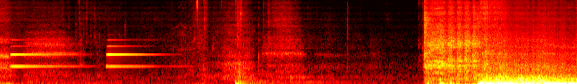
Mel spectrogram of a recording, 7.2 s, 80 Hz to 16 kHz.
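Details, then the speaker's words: 1951 International rat rod with a 4Runner cab, first start after extensive rewiring. A couple of chimes, then a quick crank that fires and settles into a strong, steady idle: a normal start. "Alright. She's alive. Awesome."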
